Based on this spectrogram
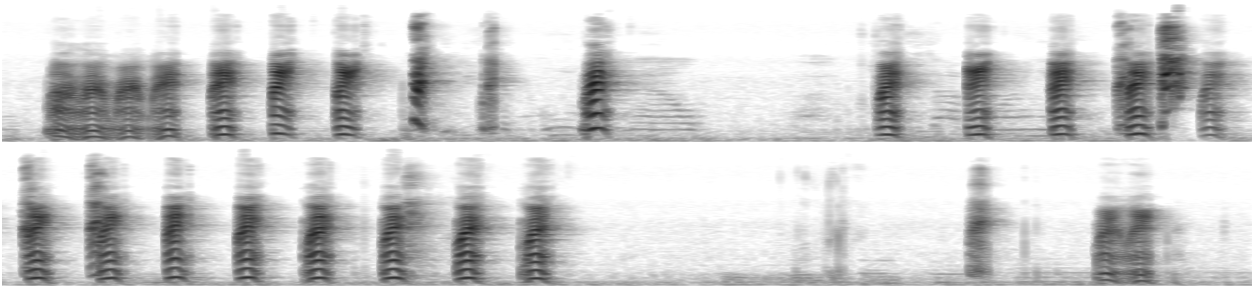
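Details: A pet monk parakeet chatters in quick bursts of harsh, nasal, quacking notes.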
